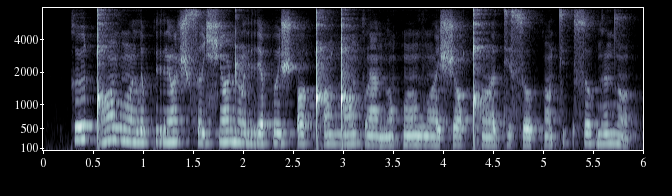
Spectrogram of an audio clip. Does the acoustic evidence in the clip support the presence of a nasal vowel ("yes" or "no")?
yes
